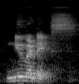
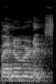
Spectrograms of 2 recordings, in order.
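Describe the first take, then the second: First: The word starts with an n sound, no p. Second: The word starts with p plus a vowel. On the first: The speaker calls it right. "क्या करेंगे, न्यूमेटिक्स" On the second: The speaker calls it wrong. "या पेनोमेटिक्स नहीं करेंगे"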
